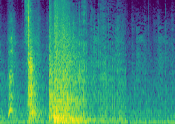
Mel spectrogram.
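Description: A machine bursts with a loud bang and a rumbling blast.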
